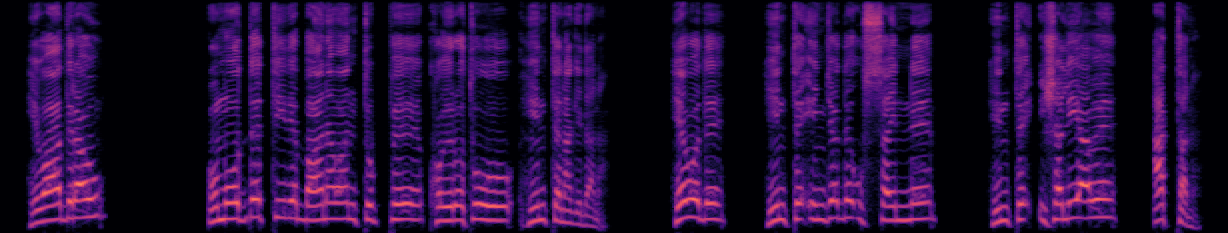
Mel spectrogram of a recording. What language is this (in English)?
Dawro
